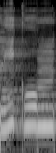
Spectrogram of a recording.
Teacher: Mbak yaitu huruf hamzah maka cara membaca mimpi sukunnya ini adalah dibunyikan dengan jelas bunyinya m dan tidak ditahan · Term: izhar syafawi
